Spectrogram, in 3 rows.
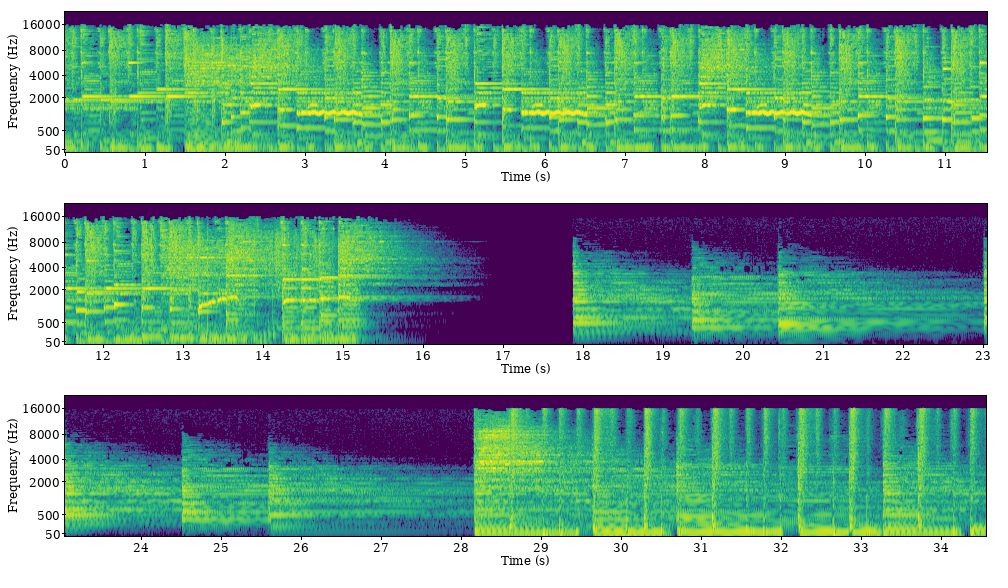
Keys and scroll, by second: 8.1 ctrl+z, 29.7 ctrl+t.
